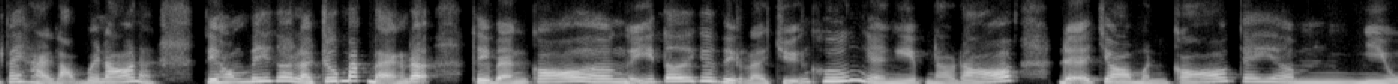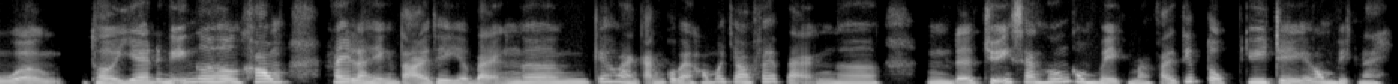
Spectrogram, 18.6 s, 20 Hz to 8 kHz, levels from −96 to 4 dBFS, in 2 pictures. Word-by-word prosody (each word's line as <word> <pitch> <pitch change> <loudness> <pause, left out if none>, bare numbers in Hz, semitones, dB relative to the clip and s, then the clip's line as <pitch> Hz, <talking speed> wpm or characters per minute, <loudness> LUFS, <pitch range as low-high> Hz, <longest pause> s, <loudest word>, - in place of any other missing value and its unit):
thấy 290 +1 0
hài 220 -11 -1
lòng 190 -4 -1
với 235 +2 0
nó 255 +6 +4
nè. 320 - 0 0.4
Thì 255 - +7
hông 255 +3 +1
biết 340 +3 +3
á 365 -1 +4
là 250 -6 +5
trước 340 +10 +2
mắt 395 -1 +3
bạn 245 -6 +3
đó, 280 +2 +6 0.3
thì 240 -3 +5
bạn 210 +2 +1
có, 155 +1 +4
a, 280 -1 +3
nghĩ 265 +1 -1
tới 335 +1 +5
cái 350 -1 +3
việc 250 -5 +2
là 200 -1 -1
chuyển 195 +4 -4
hướng 330 +2 +4
nghề 230 -9 +1
nghiệp 195 -1 -1
nào 195 -2 -3
đó 255 - +3 0.3
để - - +2
cho 245 -3 +3
mình 195 -4 -3
có 260 +8 +1
cái, 310 -1 -2
ờm, 225 -4 -1
nhiều, 195 -3 0
ờ, 175 -1 0 0.3
thời 200 -4 -1
gian 230 0 0
để 255 - -4
nghỉ 225 -1 -1
ngơi 275 +1 0
hơn 260 -1 +2
không? 275 +1 +3 0.3
Hay 265 -2 0
là 220 -3 +2
hiện 200 -1 -2
tại 195 +3 -1
thì 215 -3 -1
bạn, 195 +3 -3
ờ, 225 -1 -1 0.2
cái 285 - -4
hoàn 265 -9 -3
cảnh 210 +7 -5
của 260 - -3
bạn 210 - -2
hông 225 - -6
có 270 - -4
cho 245 -2 0
phép 280 +4 -5
bạn, 195 -3 -6
ờ, 205 0 -4 0.3
ừm, 210 -2 -2
để 195 +1 +1
chuyển 210 +5 -2
sang 260 -2 -1
hướng 275 +5 -1
công 270 -7 +1
việc 190 -4 -1
mà 190 0 -5
phải 200 - -4
tiếp 315 +7 -4
tục 200 -4 -2
duy 240 -1 +2
trì 210 -5 -2
cái 210 - -4
công 235 -3 0
việc 195 -1 -5
này? 195 -1 -3
230 Hz, 255 wpm, -23 LUFS, 200-270 Hz, 0.4 s, Thì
